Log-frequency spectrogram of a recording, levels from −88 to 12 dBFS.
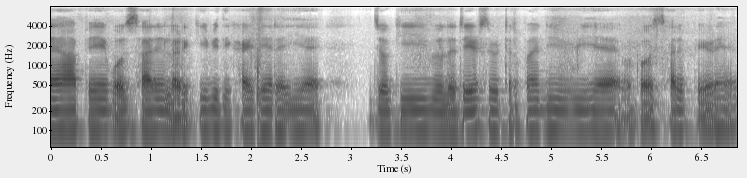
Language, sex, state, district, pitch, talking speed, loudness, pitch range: Hindi, male, Jharkhand, Deoghar, 105 Hz, 200 wpm, -21 LUFS, 100-105 Hz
